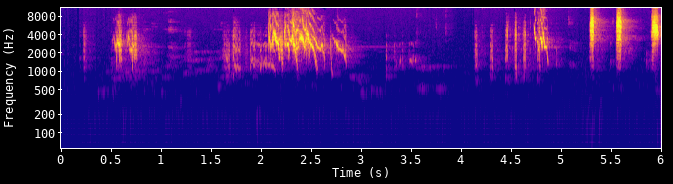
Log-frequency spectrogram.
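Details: Happy budgerigar chirping: a few single chirps, then a dense scratchy warble, followed by quick twitters and three loud sharp chirps evenly spaced.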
